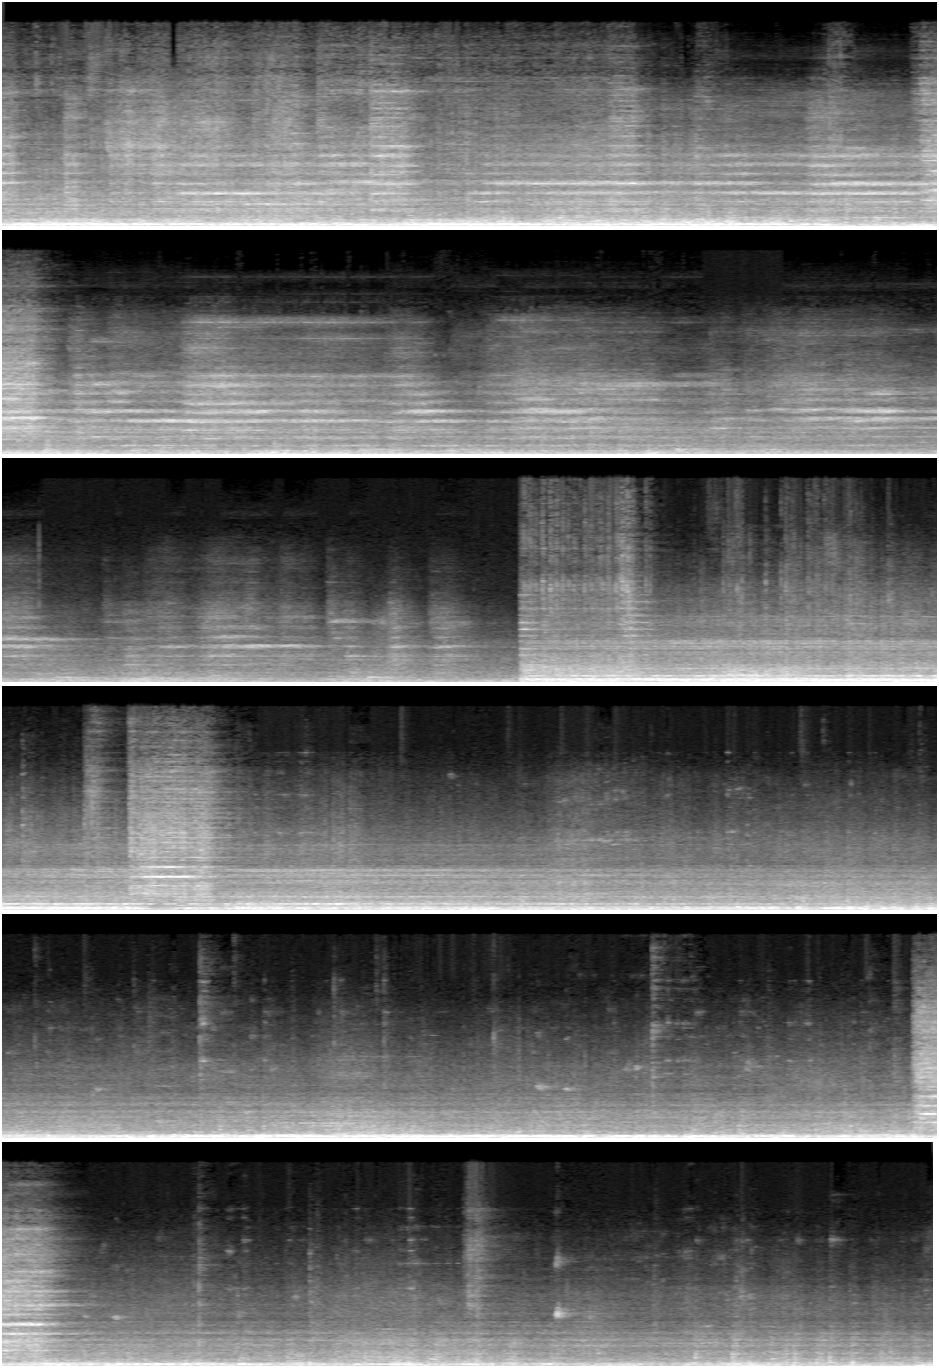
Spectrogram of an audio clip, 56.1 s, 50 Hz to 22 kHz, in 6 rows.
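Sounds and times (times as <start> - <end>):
train wheels rumbling: 0.0 - 20.9, 21.7 - 56.0
high-pitched wheel squeals: 23.9 - 34.6, 46.5 - 48.0.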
